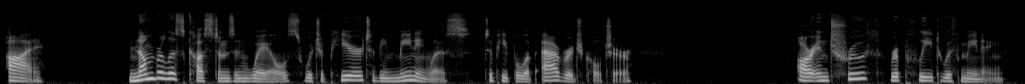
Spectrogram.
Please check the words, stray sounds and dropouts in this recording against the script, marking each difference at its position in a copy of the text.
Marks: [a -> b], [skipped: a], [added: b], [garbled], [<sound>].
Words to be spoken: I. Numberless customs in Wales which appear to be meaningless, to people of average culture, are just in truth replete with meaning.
I. Numberless customs in Wales which appear to be meaningless, to people of average culture, are [skipped: just] in truth replete with meaning.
